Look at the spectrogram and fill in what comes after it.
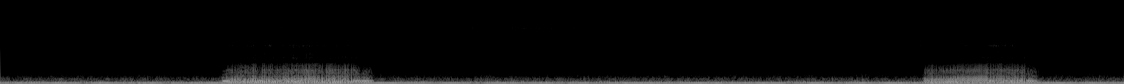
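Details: Dog asleep, ordinary snoring: two low, rumbling snores about seven seconds apart over a steady background hum.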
